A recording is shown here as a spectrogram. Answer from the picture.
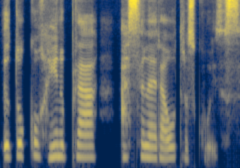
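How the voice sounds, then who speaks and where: Very cleanly recorded with a silent background and a dry, close sound with no echo, a woman speaks in a fairly high pitch with an animated tone. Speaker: speaker and podcast host. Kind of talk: casual monologue to audience. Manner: fast.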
